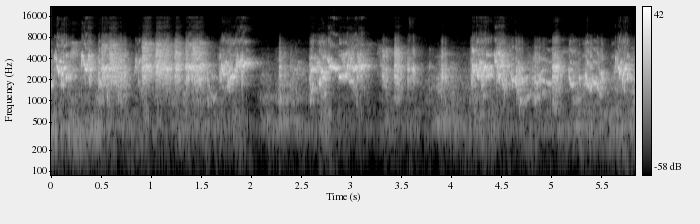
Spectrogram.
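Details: Budgerigars singing to stimulate mating: harsh, buzzy warbled phrases in bursts of one to two seconds with short breaks, scratchy squawks throughout.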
